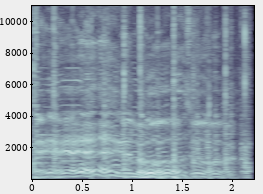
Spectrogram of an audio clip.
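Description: Carnatic classical concert music: a melody line with fast wavering gamaka ornaments over mridangam strokes.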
